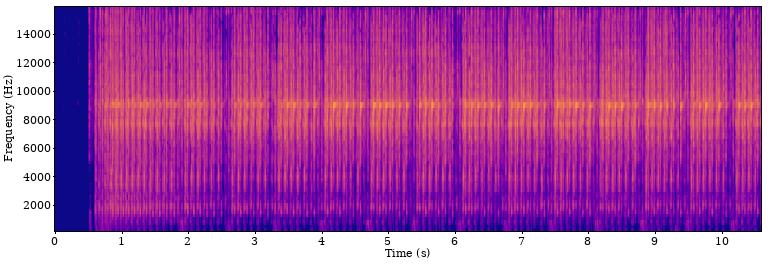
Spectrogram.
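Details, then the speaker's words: Hand-built Coilmotorworks solenoid hit-and-miss electric model engine at 24 volts, unloaded: crisp metallic ticking with a heavier beat every half second or so, firing only now and then; healthy normal hit-and-miss run; holding it in lets it coast. "hitting and missing If We Hold this in it'll just Coast open it up"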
